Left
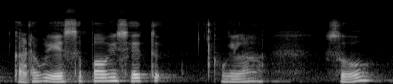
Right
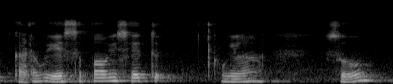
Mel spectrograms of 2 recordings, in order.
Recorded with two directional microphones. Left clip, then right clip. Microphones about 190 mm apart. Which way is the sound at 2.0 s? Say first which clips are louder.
Left 6 dB; 40° left (ahead or behind).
